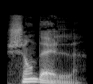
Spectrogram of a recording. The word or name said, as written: chandelle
